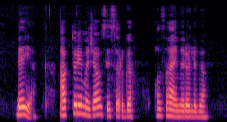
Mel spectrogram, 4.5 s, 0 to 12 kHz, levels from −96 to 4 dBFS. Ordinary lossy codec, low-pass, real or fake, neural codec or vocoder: AAC, 48 kbps; 10.8 kHz; real; none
